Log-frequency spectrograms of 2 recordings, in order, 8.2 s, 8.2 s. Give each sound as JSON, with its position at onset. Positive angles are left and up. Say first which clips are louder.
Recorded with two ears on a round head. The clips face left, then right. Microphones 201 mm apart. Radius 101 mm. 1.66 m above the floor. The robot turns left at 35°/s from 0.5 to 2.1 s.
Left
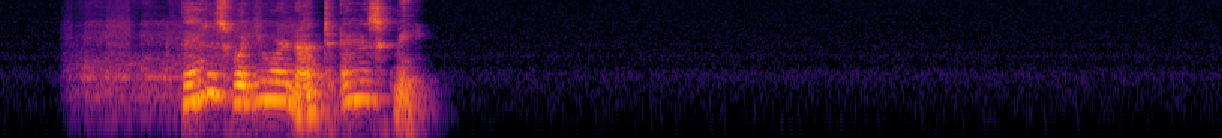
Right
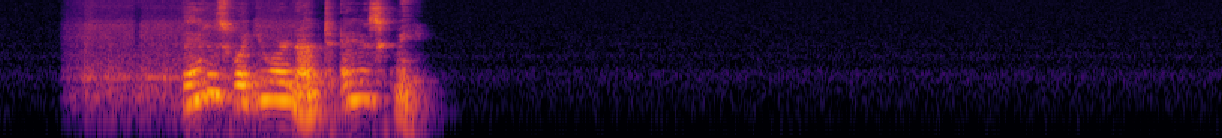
{"t": 1.2, "sound": "a man speaking", "louder": "left 1 dB", "side_deg": 25, "distance_m": 0.6}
